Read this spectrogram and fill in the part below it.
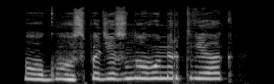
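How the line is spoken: Barely audible moan. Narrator (Russian): Едва слышно простонали

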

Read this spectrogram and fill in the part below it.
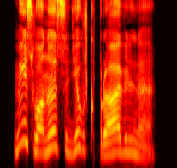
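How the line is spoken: Deep booming voice. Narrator (Russian): басил лавочник

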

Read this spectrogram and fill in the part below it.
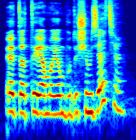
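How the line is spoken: Young man chuckling. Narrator (Russian): хохотнул молодой Латимер

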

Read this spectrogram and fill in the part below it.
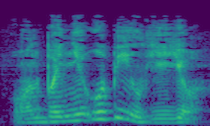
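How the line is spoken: Plain. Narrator (Russian): сказал Свитинг

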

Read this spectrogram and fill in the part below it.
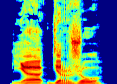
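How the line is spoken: Hissed through clenched teeth. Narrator (Russian): прошипел, стиснув зубы

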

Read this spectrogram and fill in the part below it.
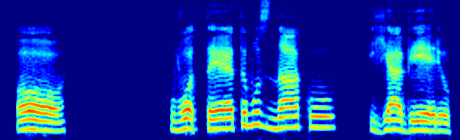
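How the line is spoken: Deep booming voice. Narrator (Russian): пробасил орган

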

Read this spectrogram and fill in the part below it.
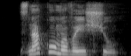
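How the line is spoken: Plain. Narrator (Russian): сказала я

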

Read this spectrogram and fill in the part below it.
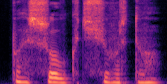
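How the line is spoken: Emotional whisper. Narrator (Russian): с чувством прошептала я

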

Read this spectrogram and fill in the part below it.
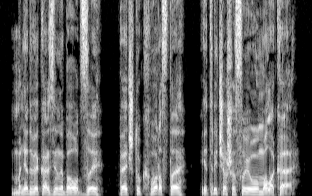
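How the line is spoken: Loud. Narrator (Russian): Цзуи громко сказав

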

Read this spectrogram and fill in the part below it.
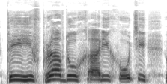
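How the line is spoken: Exclamation. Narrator (Russian): воскликнул он

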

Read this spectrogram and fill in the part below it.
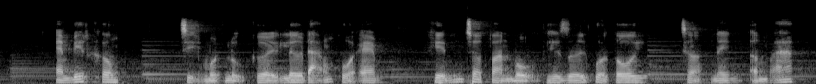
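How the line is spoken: Tipsy, low, seductive murmur. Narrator (Vietnamese): Thanh âm mang theo vài phần men say, vài phần trầm thấp mê hoặc, lẩm bẩm

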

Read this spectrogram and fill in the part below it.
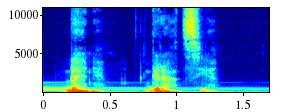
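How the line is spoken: Murmured. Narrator (Italian): mormorò

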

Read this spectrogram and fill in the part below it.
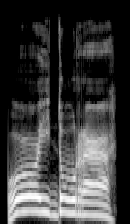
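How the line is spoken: Resigned drawl. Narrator (Russian): обреченно протянул Робин

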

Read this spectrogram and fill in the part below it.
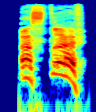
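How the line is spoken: Hoarse rasp. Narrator (Russian): прохрипел Рубин

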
